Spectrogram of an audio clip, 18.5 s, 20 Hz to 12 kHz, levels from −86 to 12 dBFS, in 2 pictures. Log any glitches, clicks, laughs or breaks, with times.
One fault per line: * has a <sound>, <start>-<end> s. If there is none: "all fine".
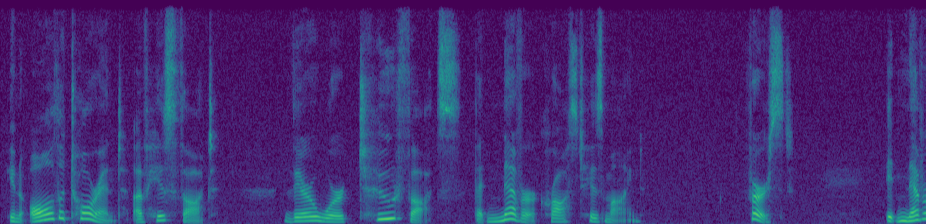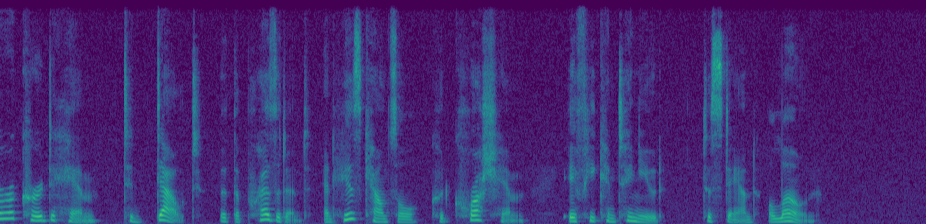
all fine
